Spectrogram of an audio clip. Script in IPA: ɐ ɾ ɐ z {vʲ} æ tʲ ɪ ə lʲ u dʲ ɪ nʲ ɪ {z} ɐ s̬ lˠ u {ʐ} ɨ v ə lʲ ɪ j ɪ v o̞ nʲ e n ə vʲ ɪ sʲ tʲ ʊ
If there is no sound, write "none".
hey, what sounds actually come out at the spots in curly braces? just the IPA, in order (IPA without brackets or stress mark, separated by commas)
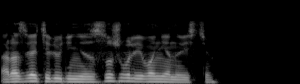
vʲ, z, ʐ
